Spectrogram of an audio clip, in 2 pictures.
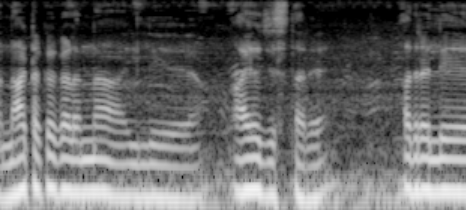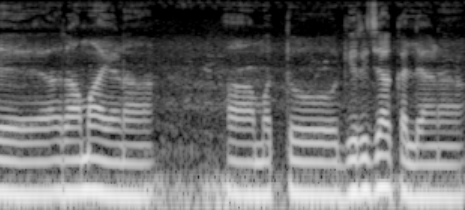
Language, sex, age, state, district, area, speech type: Kannada, male, 45-60, Karnataka, Bellary, rural, spontaneous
